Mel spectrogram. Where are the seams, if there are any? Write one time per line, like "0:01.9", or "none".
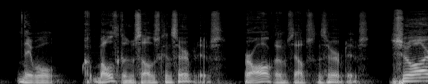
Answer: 0:01.2
0:02.7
